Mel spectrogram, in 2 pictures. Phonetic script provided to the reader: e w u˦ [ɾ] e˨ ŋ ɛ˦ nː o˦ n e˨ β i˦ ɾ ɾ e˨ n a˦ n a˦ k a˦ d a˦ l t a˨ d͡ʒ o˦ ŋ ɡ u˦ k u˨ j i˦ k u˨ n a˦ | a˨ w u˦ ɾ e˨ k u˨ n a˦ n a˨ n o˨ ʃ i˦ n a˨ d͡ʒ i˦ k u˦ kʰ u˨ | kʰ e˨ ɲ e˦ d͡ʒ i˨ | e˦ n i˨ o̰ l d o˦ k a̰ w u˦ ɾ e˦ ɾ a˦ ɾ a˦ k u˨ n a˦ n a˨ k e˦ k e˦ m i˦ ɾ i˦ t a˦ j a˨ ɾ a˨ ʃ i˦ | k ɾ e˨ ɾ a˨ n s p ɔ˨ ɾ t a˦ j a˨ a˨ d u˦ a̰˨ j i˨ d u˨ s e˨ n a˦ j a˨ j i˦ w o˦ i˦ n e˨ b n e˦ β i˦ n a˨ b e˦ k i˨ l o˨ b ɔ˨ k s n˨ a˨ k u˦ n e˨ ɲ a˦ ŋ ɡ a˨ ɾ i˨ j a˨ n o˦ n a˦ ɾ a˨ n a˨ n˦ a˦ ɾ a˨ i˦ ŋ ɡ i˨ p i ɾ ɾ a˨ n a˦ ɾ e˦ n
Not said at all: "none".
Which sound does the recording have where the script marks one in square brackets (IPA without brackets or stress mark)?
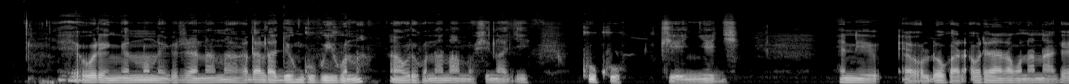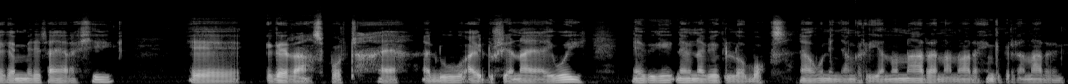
ɾ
